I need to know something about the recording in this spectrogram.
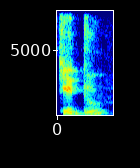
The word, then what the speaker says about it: Kedu: Most times, Kedu is the right word, but K is used for short. Kee maka. In spoken Igbo, most people will say Kee maka. They will not pronounce it Kedu maka.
